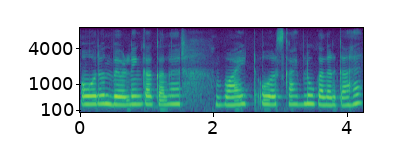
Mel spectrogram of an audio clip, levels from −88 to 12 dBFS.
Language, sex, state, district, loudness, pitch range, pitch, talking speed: Hindi, female, Uttar Pradesh, Lalitpur, -14 LUFS, 240-260 Hz, 250 Hz, 170 wpm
